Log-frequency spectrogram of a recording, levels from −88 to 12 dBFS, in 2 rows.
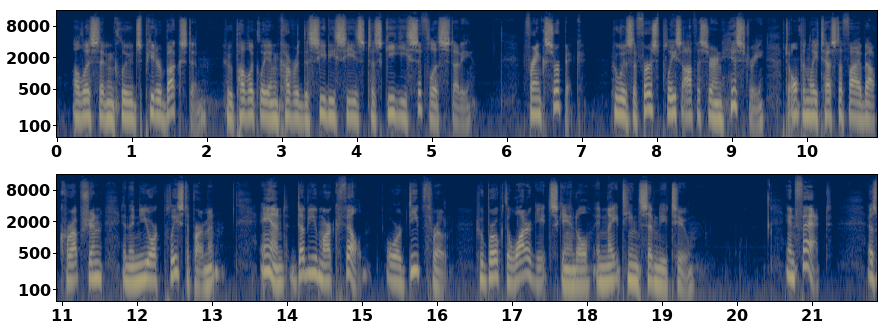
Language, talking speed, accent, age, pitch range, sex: English, 145 wpm, American, 40-59, 135-170 Hz, male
